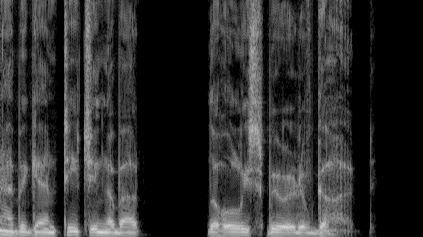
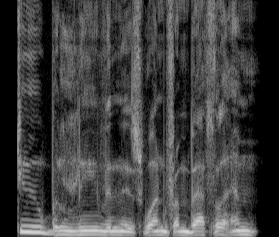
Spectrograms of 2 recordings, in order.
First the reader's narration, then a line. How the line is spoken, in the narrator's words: asked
